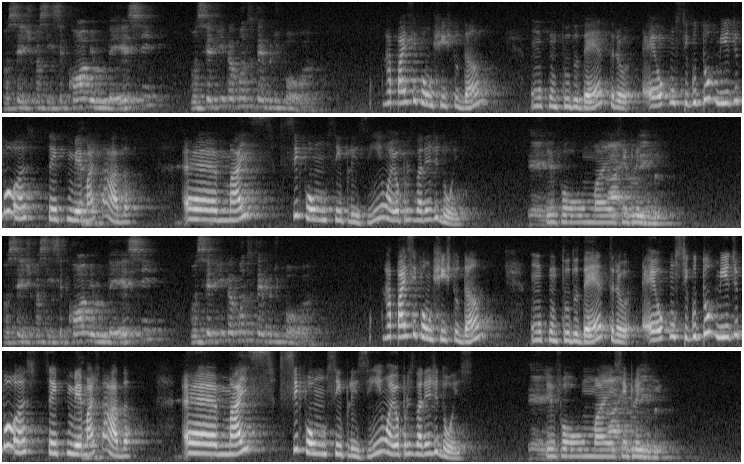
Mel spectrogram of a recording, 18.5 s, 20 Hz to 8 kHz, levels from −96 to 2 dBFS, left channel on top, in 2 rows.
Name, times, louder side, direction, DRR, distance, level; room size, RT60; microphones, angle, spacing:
voice 1, 0.0-1.9 2.4-3.9 10.2-10.4 11.4-11.6 15.8-16.2 16.7-17.5, equal, 10° right, 4.5 m, -38 dB
voice 2, 4.8-6.0 6.6-10.9 11.5-12.4 12.9-15.0 16.1-17.3, right 3 dB, 90° right, 0.9 m, -26 dB
28.5 x 14.0 x 8.1 m
head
